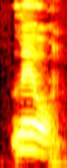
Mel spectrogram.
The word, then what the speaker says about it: León: León, última sílaba é a sílaba tônica, ou seja, é uma aguda.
